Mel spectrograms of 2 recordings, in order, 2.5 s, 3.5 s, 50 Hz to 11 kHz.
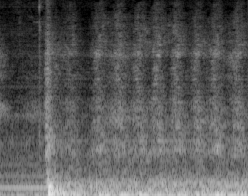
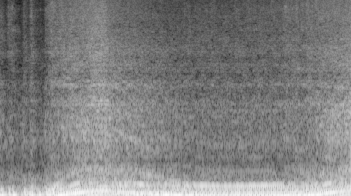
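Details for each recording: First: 50-year-old air-cooled Porsche 911, unused for about six months, with only a charged battery and some throttle: starter turns the engine over in a low, even chug but it never fires. Cranks but won't start. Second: 50-year-old air-cooled Porsche 911 flat-six revived after sitting: catches and revs up twice, pitch climbing and falling back to a steady idle between blips; running normally again.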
